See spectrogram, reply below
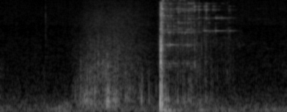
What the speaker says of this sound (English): hundreds and hundreds of glass apples fall from these trees, shattering on the ground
